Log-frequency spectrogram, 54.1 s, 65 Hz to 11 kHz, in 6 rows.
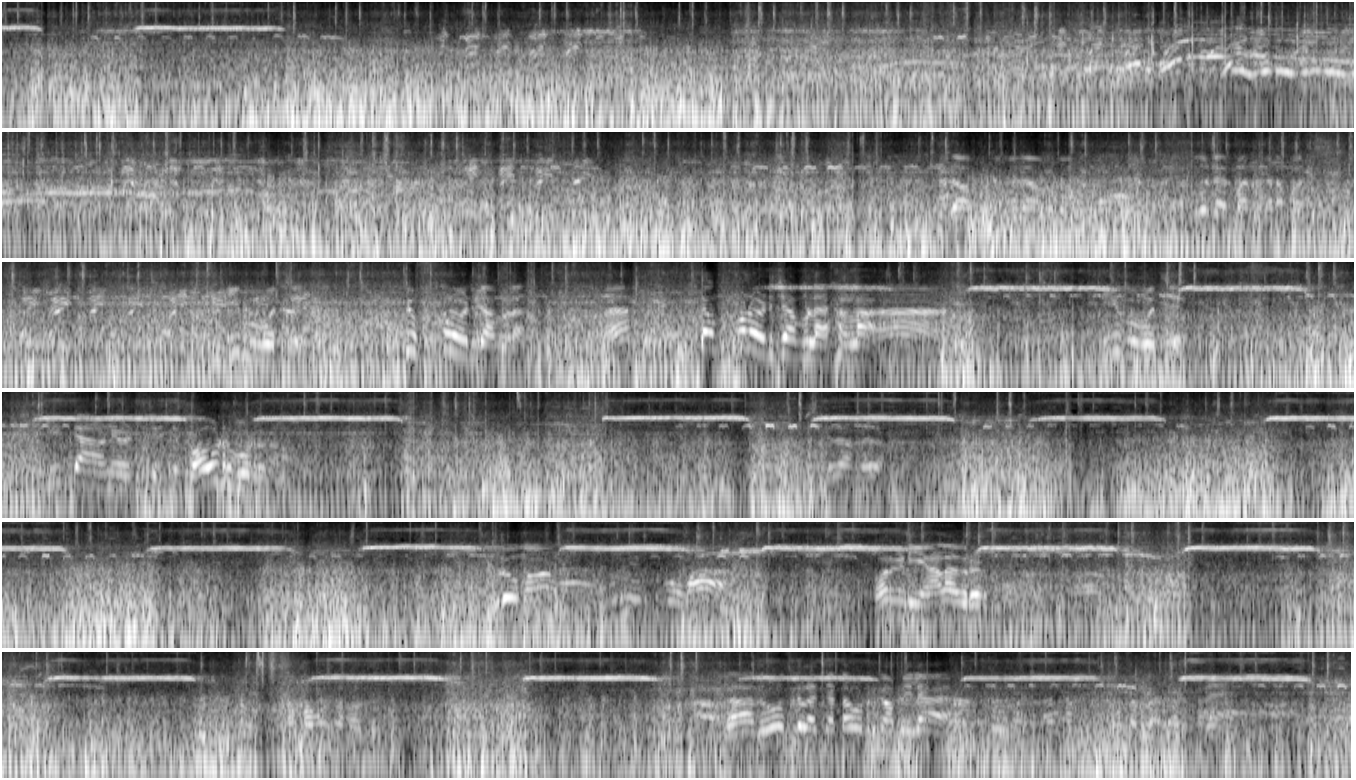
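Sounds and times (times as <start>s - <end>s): rumble of vehicles: 0.0s - 54.0s.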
